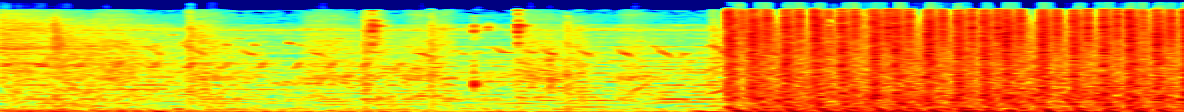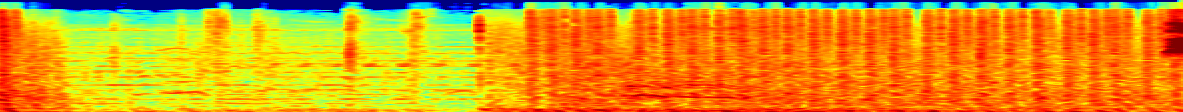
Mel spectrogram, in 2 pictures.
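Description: Rapid automatic gunfire roars in the Vietnam War game Call to Arms, dense sustained bursts with a brief lull in the middle, loud and close, no speech over it.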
